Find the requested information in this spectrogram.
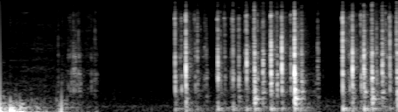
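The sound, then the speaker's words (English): Rapid, clicky mechanical keyboard typing, coming in two bursts of dense keystrokes separated by brief pauses, after a low rumbling thump at the start. “That, ladies and gentlemen, is a horribly clicky keyboard,”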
